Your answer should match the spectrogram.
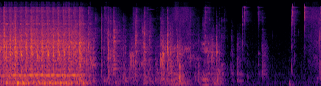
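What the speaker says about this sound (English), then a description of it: "you're just gonna sew right next to the Peltex" A sewing machine runs in a steady, fast buzzing stitch for over a second as it sews beside stiff Peltex interfacing, then stops, leaving scattered soft handling clicks and brief pauses.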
